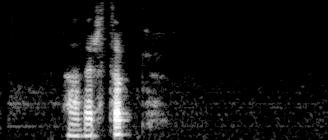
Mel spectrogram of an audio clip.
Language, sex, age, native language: Icelandic, male, 40-49, Icelandic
